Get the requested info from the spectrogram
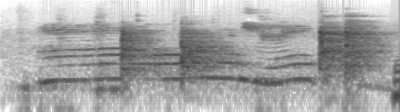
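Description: A young child's high-pitched wordless vocal sound, held and wavering for about a second and a half, mixed with short clatters like dishes being handled.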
